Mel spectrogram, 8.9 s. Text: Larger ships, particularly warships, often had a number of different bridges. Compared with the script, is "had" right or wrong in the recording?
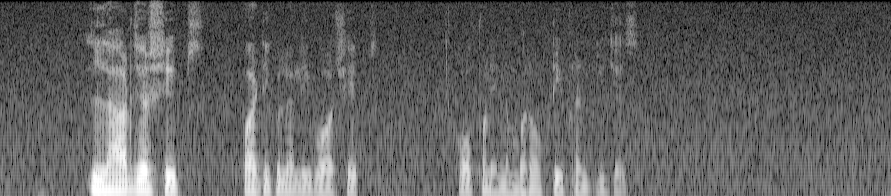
wrong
